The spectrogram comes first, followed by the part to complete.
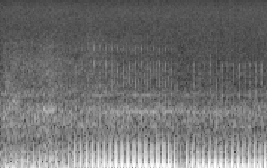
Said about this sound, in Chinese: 你有听到我家的猫在呼噜噜吗？ 声呀， 它在，它现在在麦克风两公分。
